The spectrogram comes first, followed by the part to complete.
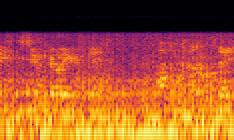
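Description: Indistinct, muffled voices over a steady low rumble.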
